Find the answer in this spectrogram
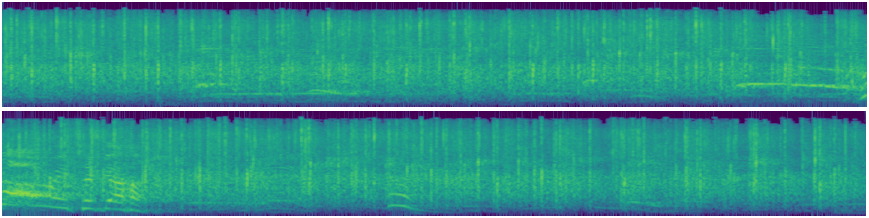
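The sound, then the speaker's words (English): A church audience in a tabernacle roaring and applauding in rejoicing: dense, sustained clapping with cheering and shouting voices over it, loud and continuous throughout. “That's the roar you hear. That's the roar you hear.”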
